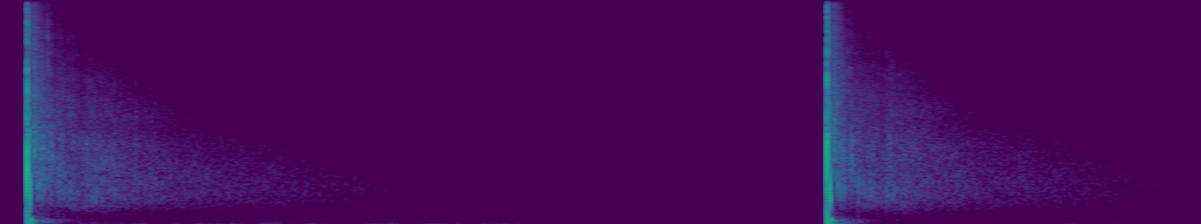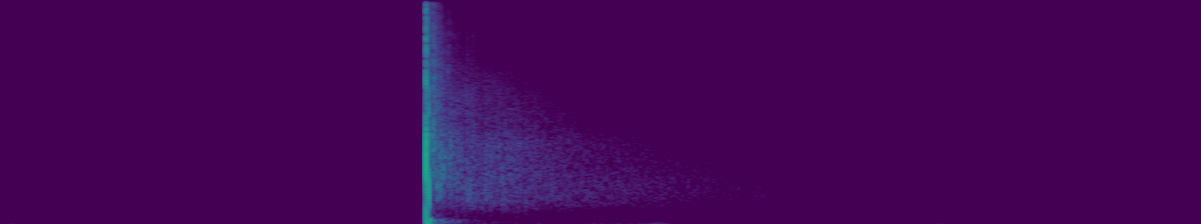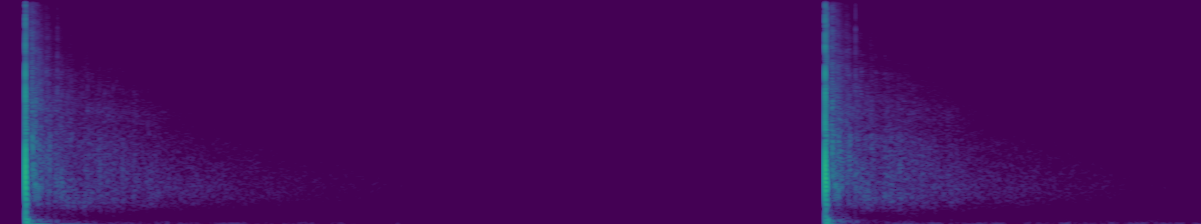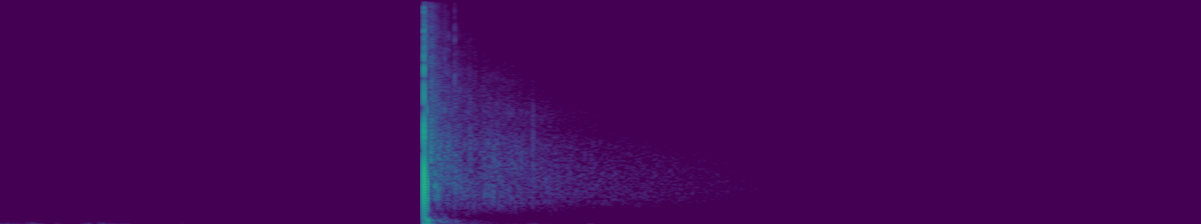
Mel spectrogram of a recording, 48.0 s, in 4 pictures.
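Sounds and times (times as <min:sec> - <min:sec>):
Dan Wesson 445 revolver firing: 0:00.2 - 0:01.4, 0:08.3 - 0:09.4, 0:16.3 - 0:17.3, 0:24.3 - 0:25.5, 0:32.3 - 0:33.6, 0:40.3 - 0:41.6.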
